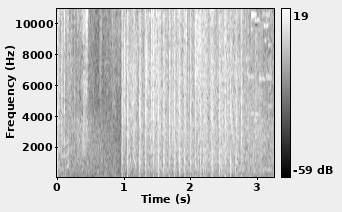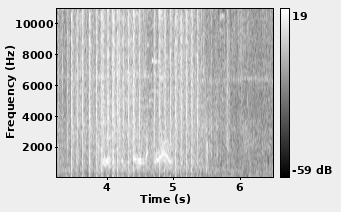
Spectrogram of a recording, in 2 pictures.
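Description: Gunfire rattles in the distance.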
